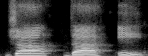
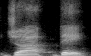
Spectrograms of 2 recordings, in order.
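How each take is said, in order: First: The name is said with three separate syllables. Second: The name is said as a single syllable. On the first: This is the later biblical Hebrew version. "In later biblical Hebrew, a version of this name was pronounced" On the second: This is the pronunciation the group uses. "in Nazarene ancient vibration, which is the pronunciation we use, it is pronounced"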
